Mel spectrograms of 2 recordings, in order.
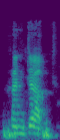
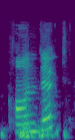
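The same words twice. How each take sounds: First: The stress is on the second syllable. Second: The stress is on the first syllable. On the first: It is used as a verb. "as a verb" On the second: It is used as a noun. "as a noun"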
